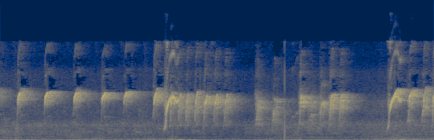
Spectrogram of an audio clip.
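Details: Siri-siri bird repeating high, thin chirps at an even pace of about three or four per second, then a denser twittering burst and a brief pause before the chirps resume.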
